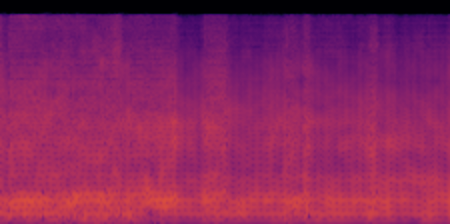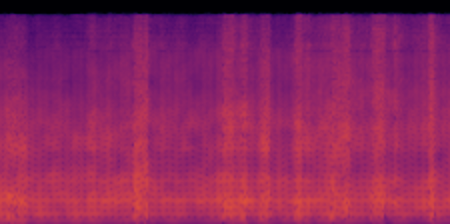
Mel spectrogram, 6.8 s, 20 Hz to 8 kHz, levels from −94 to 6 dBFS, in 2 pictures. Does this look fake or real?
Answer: fake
